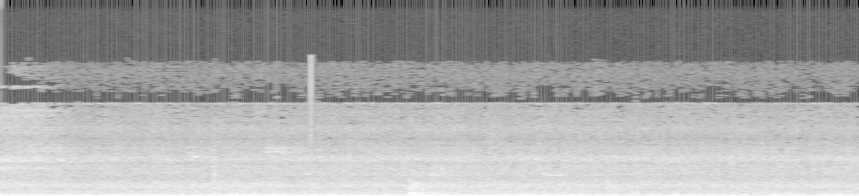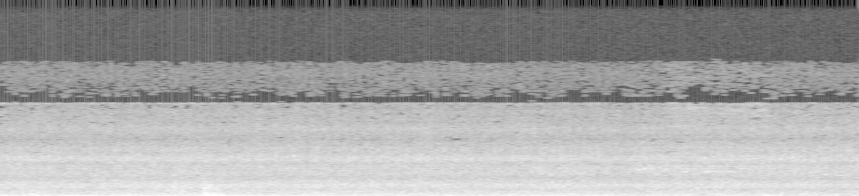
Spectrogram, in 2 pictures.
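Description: Freight train hopper wagons rolling over a steel girder railway bridge: a steady low rumble with an occasional faint knock from the wheels, growing quieter near the end.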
